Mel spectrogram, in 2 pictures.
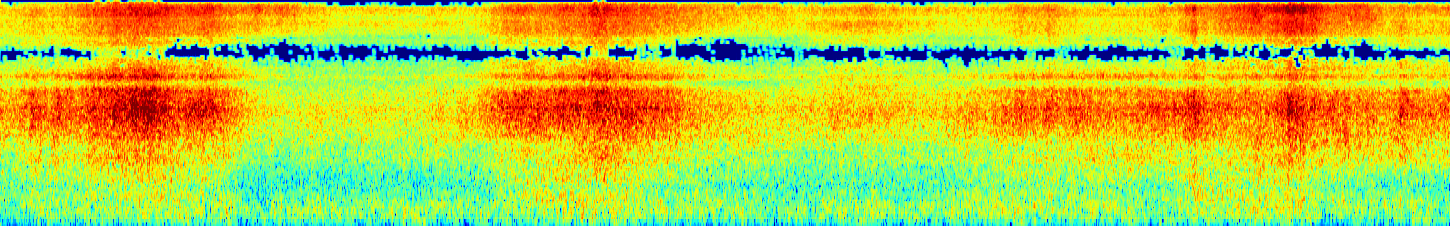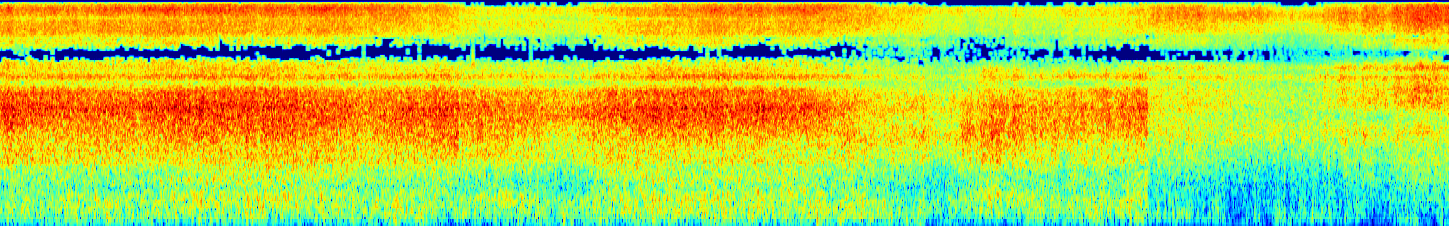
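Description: Heavy surf breaking on a sand beach: a continuous wash of foam and backwash, with waves crashing and swelling louder every several seconds.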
